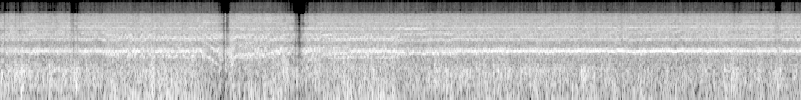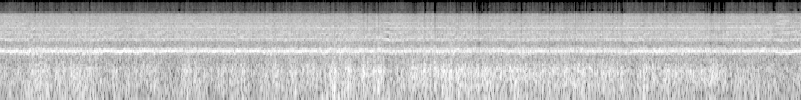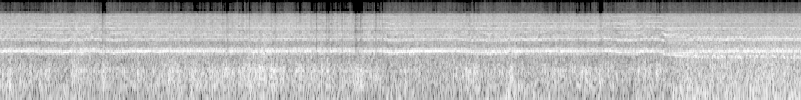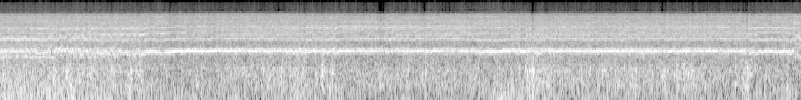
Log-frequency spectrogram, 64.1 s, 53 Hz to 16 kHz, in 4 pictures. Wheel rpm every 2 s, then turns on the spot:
230, 200, 130, 150, 210, 230, 230, 230, 230, 230, 230, 230, 230, 230, 230, 230, 230, 230, 240, 230, 230, 220, 220, 190, 200, 210, 230, 230, 230, 230, 230, 220.
none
